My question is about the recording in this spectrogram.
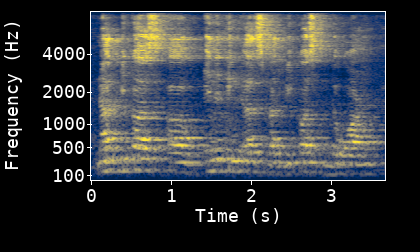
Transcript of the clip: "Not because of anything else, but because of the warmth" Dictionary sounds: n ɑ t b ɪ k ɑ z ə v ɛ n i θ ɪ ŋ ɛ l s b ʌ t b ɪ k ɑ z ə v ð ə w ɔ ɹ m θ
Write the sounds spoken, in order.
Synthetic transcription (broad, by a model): n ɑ t b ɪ k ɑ s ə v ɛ n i t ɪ ŋ ɛ l s b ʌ t b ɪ k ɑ s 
